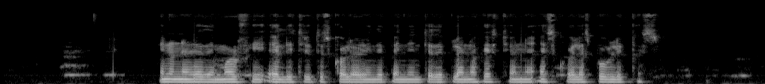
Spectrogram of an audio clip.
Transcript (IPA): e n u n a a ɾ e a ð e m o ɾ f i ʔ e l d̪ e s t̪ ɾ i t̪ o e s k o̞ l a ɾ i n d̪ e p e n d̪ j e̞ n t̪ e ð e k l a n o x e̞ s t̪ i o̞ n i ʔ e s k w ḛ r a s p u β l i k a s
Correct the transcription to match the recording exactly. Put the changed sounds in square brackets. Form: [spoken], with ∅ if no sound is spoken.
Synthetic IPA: e n u n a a ɾ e a ð e m o ɾ f i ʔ e l d̪ [i] s t̪ ɾ i t̪ o e s k o̞ l a ɾ i n d̪ e p e n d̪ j e̞ n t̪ e ð e [p] l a n o x e̞ s t̪ [j] o̞ n [a] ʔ e s k w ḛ [l] a s p u β l i k a s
